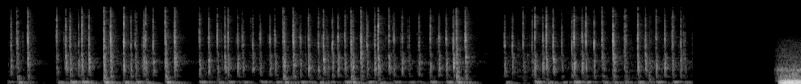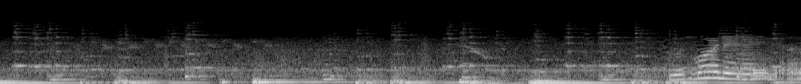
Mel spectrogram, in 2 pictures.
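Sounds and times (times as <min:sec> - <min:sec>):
keyboard typing: 0:00.1 - 0:07.0.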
